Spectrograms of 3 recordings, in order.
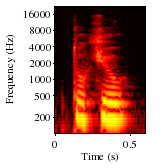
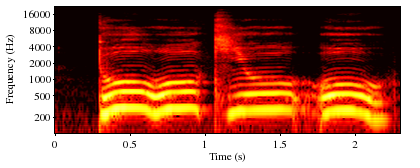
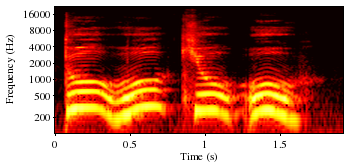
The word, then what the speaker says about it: Tokyo: Donc Tokyo, attention dans la prononciation, on ne dit pas Tokyo. On dit Tokyo. Ouais, c'est ça. Tokyo. 4 syllabes. On allonge les O.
